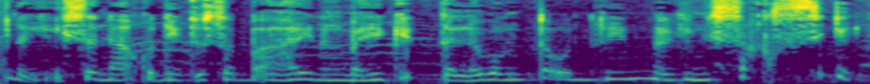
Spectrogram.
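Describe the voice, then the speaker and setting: A woman acting a grieving, lovelorn woman in a Filipino radio drama, with a tearful, drawn-out, breathy delivery. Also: medium pitch, steady tone, lightly acted. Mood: wistful, tender. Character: grieving lovelorn woman, tender and longing, bereft of partner. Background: music behind the voice.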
